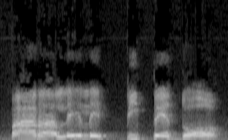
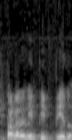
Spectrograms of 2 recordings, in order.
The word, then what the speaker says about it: paralelepípedo: paralelepipedo né não existe paralelepípedo rapaz onde é que tá essa sílaba tônica pelo amor de Deus tá aqui ó paralelepípedo ó pípedo ó destaca aqui tá na antepenúltima sílaba e não pode est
